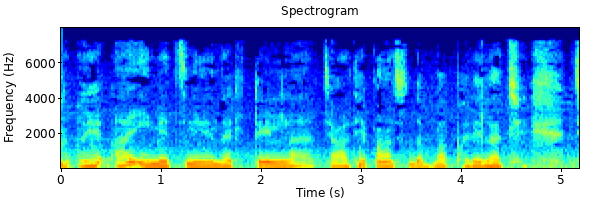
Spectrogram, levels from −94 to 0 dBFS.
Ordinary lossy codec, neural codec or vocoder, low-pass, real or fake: MP3, 32 kbps; none; 7.2 kHz; real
